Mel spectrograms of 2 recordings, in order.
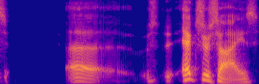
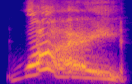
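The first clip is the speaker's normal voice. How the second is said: high, loud, wailing why; mock anguished cry; 12 semitones higher, 9 dB louder than usual. Continuing the bit about the twins, a fake grieving cry. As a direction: cry it to the heavens in fake grief.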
